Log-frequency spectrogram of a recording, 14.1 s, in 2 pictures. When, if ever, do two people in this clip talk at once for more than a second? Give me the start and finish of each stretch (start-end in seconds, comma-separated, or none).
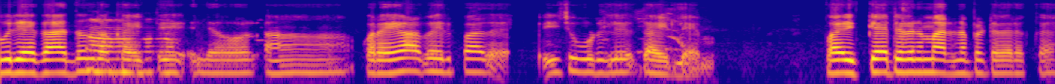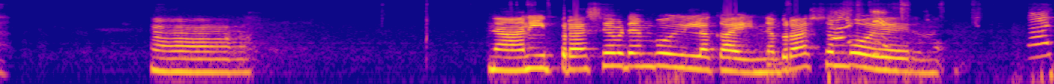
none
